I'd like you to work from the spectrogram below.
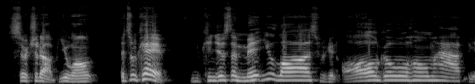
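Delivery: sarcastic, soothing, high-pitched consoling tone. Retelling an argument with a man who doubted the address: retelling sarcastic trash talk. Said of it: "I'm trying to do that like sarcastic".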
